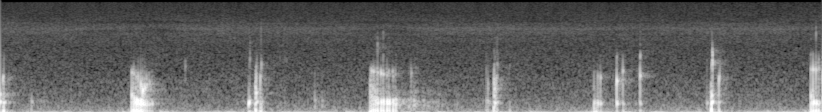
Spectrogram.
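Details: Stomach rumbling (borborygmi): repeated low gurgles and rumbles from the belly, recorded close up, deliberately produced during about ten minutes of continuous rumbling for an ASMR recording; ordinary bowel sounds.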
